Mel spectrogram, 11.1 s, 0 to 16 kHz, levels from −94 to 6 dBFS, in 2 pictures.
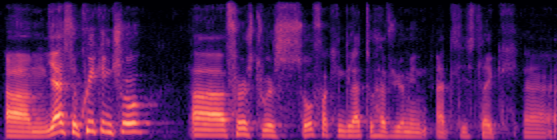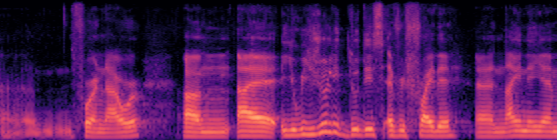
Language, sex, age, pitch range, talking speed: English, male, 30-49, 110-135 Hz, 185 wpm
